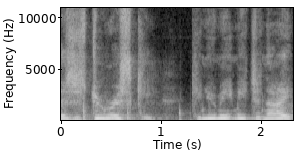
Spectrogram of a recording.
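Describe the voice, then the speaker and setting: Put-on character voice from a man, extremely high pitched, at a fairly quick pace with fairly even intonation. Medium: old radio play. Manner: hushed, nervous.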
